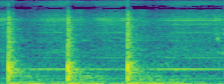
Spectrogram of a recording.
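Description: Three taps on the thin sheet-metal side wall inside a Silverliner bus, next to the faint outline of a heavy frame member, each give a short, hollow knock that dies away quickly. The hollow sound shows there is no frame behind that spot.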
